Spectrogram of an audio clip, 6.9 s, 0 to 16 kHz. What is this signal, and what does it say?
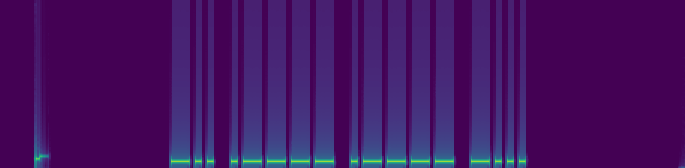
Morse code, heard as a keyed tone, about 20 wpm, 700 Hz. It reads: D11B
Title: Four Challenging Letter-Number Combinations 20wpm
